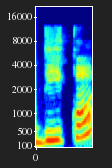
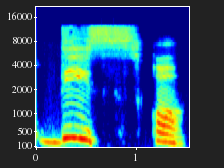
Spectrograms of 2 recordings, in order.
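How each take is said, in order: First: "dico" with no S sound; plain-paced "dico", S left out; wrongly missing S. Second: Very slow "disco", dis-co; "disco" split after a drawn-out S; correctly sounded S. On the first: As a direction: say "dico", dropping the S before C. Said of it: "A gente não fala". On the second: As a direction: hold the S in "disco", then a clear "co". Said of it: "É um disco". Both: Shown as a demonstration.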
